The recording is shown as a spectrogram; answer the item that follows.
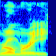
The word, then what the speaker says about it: Romare: Actually, to his friends, he was Romy. But he pronounced his name Romare, although many people, even those in his own family, pronounced it Romare, which is how we're most used to hearing it.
